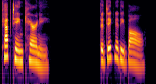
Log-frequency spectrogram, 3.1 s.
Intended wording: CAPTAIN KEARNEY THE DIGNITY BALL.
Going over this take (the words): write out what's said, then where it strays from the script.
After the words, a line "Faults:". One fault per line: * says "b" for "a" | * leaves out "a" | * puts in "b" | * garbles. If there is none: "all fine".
CAPTAIN KEARNEY THE DIGNITY BALL.
Faults:
all fine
